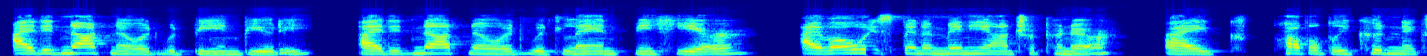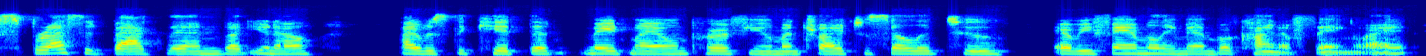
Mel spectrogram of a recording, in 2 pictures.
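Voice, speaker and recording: A woman's voice: mid-range voice, flat delivery, a little fast, a little mellow, slightly rough, no room sound, dull audio. A woman, talking reflectively as an interview guest, often restarting her words. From Denmark. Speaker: guest, brand co-founder. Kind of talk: conversational interview.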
